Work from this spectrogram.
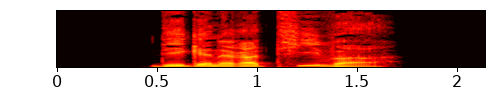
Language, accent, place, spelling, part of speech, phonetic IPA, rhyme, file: German, Germany, Berlin, degenerativer, adjective, [deɡeneʁaˈtiːvɐ], -iːvɐ, De-degenerativer.ogg
- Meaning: 1. comparative degree of degenerativ 2. inflection of degenerativ: strong/mixed nominative masculine singular 3. inflection of degenerativ: strong genitive/dative feminine singular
